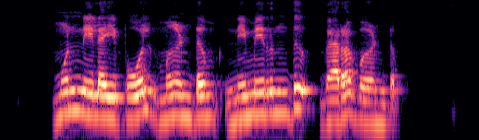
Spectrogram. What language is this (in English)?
Tamil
